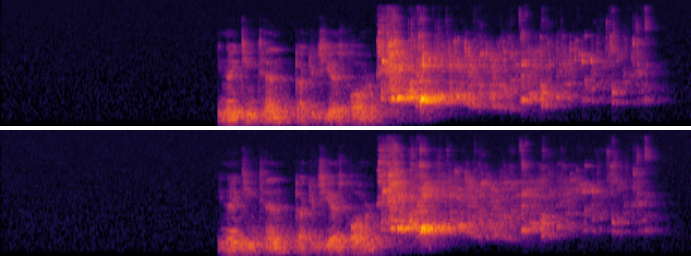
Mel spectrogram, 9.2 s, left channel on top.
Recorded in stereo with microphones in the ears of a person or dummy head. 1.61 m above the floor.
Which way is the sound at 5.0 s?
50° left (ahead or behind).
